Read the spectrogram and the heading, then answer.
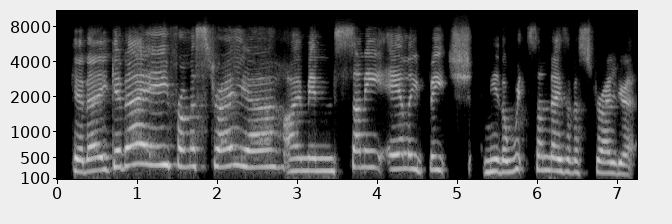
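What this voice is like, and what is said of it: Australian accent. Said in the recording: “from Australia. She has a really cool accent”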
